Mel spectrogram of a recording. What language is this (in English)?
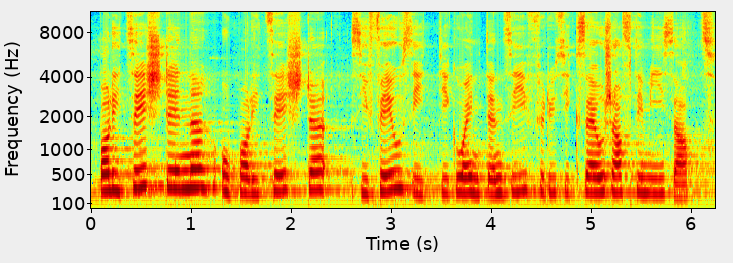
Swiss German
